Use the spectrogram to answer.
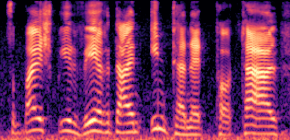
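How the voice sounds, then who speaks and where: Fantasy comedy wizard: male actor, long-winded and self-important, piercingly bright, slow delivery, faint noise. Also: high voice, lively intonation, full character voice. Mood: chatty, self-important. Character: rambling pompous male wizard obsessed with portals. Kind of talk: scripted fantasy comedy dub.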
